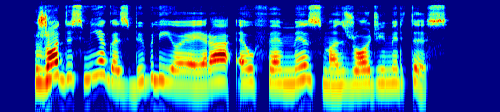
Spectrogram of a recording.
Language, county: Lithuanian, Vilnius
